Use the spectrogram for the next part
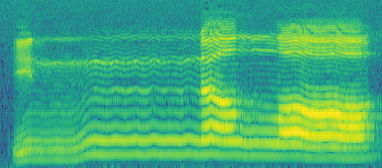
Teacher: Lafz jalalah dibaca tebal dua harakat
